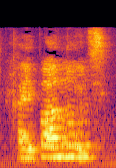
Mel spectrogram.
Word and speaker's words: хайпануть: Хайпнуть. Хайпануть. А, хайпануть. Правильное ударение.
